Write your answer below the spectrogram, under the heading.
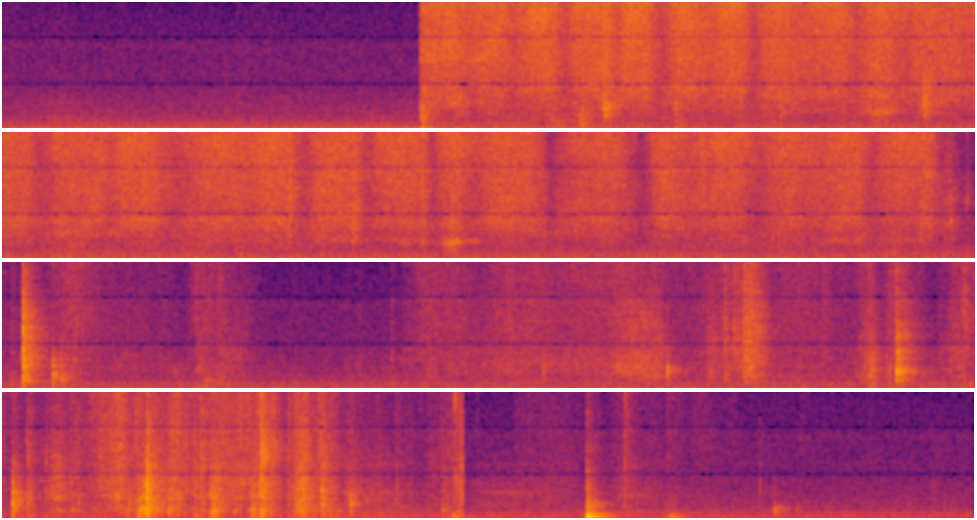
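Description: A hand rubbing a sheet of printer paper laid over a gel printing plate, burnishing it to pull a print. The steady scratchy swishing starts about three seconds in and lasts about ten seconds. After it come lighter crackling of paper and a few sharp knocks.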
